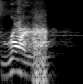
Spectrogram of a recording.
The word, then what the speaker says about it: Rayo: First of all, it's Rayo.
